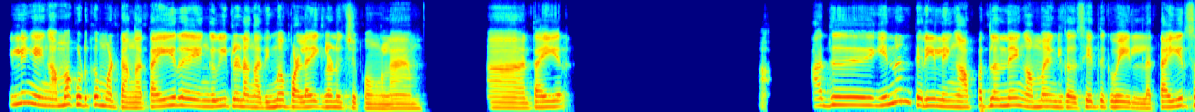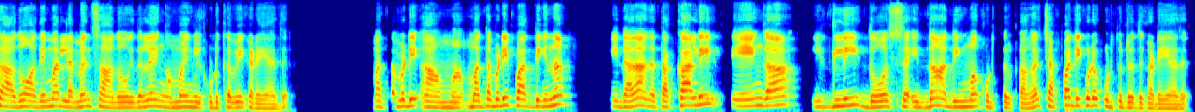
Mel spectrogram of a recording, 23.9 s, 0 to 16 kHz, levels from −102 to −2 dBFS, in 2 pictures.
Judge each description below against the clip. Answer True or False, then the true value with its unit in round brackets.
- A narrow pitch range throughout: False (3.9 semitones)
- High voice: True (195 Hz)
